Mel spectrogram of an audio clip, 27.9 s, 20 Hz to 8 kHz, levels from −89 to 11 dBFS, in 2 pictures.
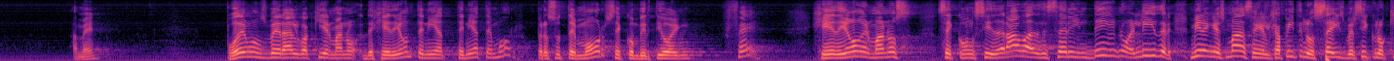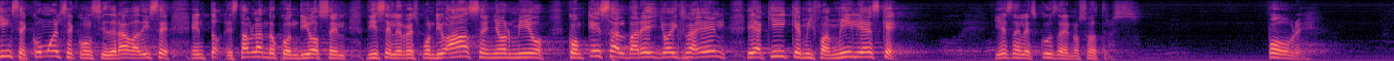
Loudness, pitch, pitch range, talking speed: -18 LUFS, 195 Hz, 160-225 Hz, 160 wpm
